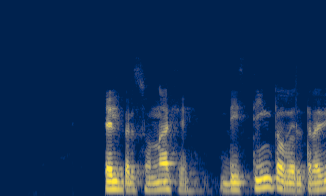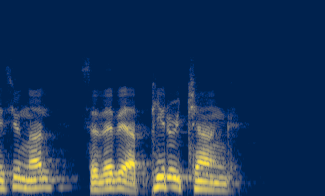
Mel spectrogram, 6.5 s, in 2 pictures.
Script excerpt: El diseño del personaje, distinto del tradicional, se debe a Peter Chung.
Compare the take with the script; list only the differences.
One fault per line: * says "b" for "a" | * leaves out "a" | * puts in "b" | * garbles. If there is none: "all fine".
* leaves out "diseño del"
